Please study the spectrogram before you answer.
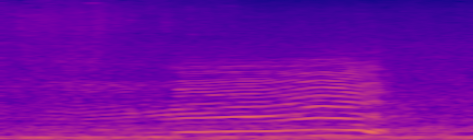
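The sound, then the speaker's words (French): A dairy cow moos during milking, one drawn-out, fairly low call that swells over about a second and then drops off sharply at the end, heard alone without voices. “il y a la traite, euh, donc le, lait, vous récupérez le lait, mais euh, euh, ces six vaches qui sont en face de nous”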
